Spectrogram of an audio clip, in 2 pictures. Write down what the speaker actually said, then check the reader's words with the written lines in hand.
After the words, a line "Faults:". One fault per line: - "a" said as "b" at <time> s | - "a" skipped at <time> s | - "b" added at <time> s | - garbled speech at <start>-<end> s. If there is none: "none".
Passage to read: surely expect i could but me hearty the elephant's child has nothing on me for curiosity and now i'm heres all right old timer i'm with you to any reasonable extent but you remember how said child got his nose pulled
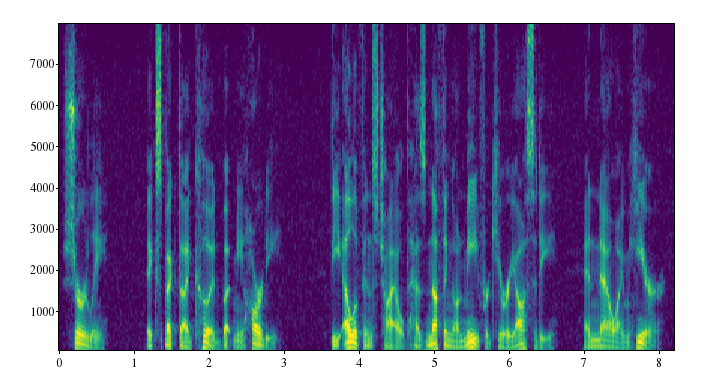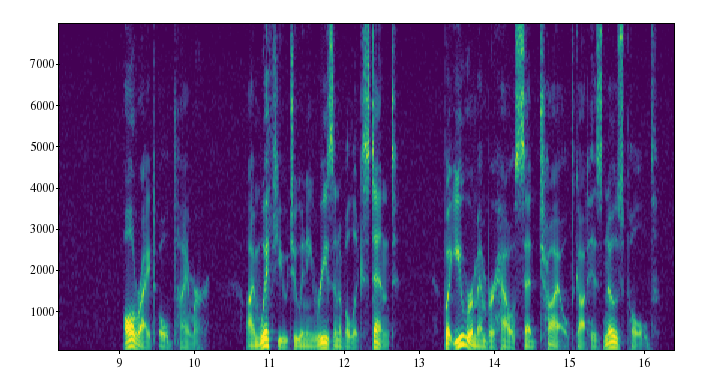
surely expect i could but me hearty the elephant's child has nothing on me for curiosity and now i'm here all right old timer i'm with you to any reasonable extent but you remember how said child got his nose pulled
Faults:
- "heres" said as "here" at 7.6 s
